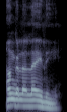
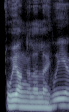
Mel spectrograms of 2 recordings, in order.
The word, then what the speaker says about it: Uiagalelei: We got a very special guest in the house right now, no one other than Matayo Uiagalelei. Did I get that right? Uiagalelei.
